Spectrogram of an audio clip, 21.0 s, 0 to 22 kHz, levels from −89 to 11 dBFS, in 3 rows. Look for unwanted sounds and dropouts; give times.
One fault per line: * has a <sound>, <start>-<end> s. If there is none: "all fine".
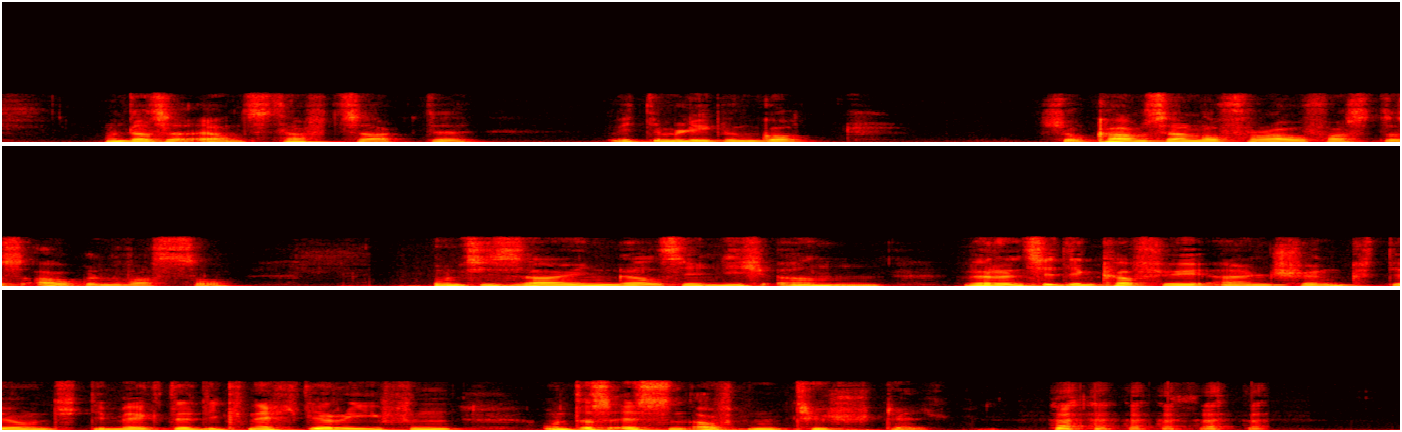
* has a laugh, 19.2-20.3 s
